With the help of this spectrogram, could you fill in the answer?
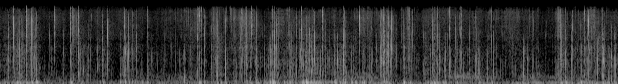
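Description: A soft white and blue plastic packaging bag full of cotton pads is squeezed, crinkled and scratched with long nails. Dense crinkling and crunching with sharp, bright scratchy ticks continues steadily throughout, over a soft low rustle, each sound dying away almost instantly.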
